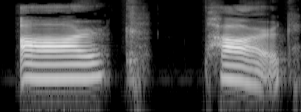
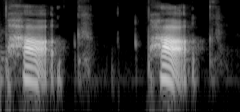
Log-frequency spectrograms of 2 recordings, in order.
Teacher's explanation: ये American English में इसे आर बोलेंगे, ए आर टुगेदर आर बनेगा। ब्रिटिश इंग्लिश में ये अ साउंड करते हैं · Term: आर कंट्रोल्ड वाल्स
